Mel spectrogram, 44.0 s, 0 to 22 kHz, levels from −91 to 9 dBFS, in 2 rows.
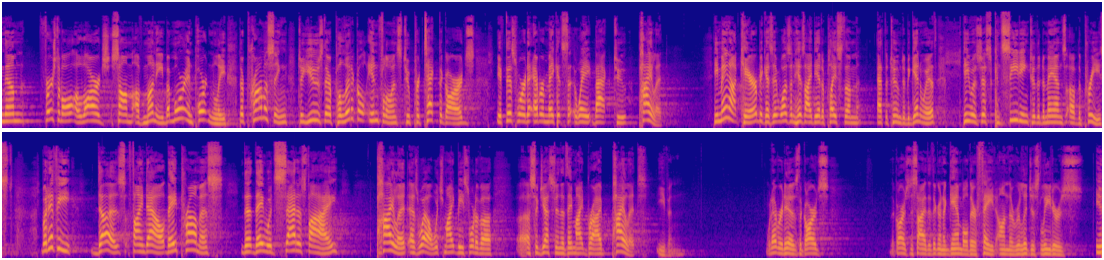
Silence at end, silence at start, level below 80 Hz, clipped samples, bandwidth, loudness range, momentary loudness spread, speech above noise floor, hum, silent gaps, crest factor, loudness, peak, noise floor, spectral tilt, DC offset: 0 s; 0 s; -58 dBFS; under 0.1%; 16 kHz; 6 LU; 11 LU; 49 dB; none; none; 18 dB; -16 LUFS; 0 dBFS; -66 dBFS; -4 dB/octave; under 0.1%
